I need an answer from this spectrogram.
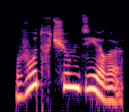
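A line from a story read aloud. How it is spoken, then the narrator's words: Hesitant. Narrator (Russian): неуверенно начала Гэри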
